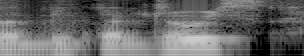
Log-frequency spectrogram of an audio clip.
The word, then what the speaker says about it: Beetlejuice: jeune mot entre ENF il s'appelle betle g et ça ça se prononce beattle juice une charade à un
